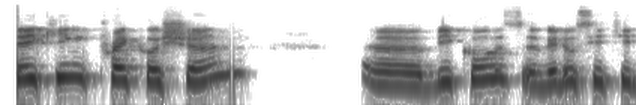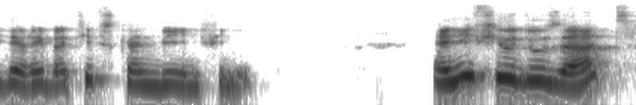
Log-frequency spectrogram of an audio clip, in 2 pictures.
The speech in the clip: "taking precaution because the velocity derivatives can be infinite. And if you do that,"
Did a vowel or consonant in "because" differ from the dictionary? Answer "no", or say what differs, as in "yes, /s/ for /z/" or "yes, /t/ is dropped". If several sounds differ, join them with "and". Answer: no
